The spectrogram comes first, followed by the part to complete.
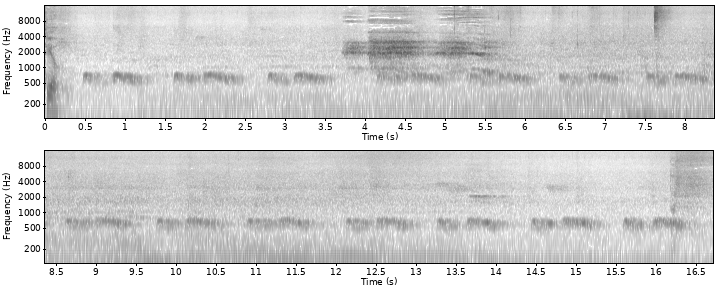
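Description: A dove cooing over and over, a long run of short low coos, two to three a second.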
